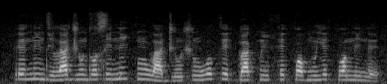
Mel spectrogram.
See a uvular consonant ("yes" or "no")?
no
